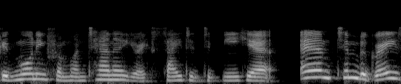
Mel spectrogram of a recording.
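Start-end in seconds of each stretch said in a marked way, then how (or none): none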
